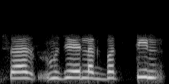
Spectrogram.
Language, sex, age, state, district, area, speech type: Hindi, female, 30-45, Uttar Pradesh, Sonbhadra, rural, conversation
